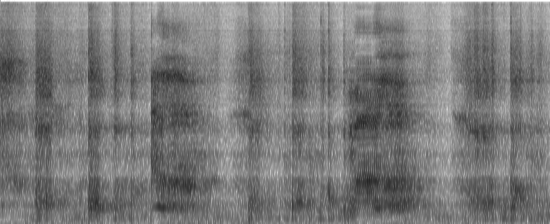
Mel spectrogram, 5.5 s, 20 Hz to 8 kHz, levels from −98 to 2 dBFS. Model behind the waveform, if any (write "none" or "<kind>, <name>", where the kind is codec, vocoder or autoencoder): codec, ZipCodec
